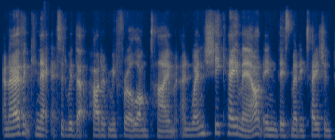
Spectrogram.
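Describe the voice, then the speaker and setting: A woman's voice: low-pitched, brisk, sharp tone. A woman guest on a podcast, earnestly telling a personal story with frequent ums and restarts.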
